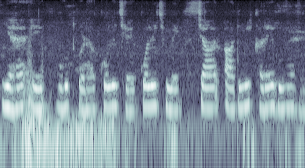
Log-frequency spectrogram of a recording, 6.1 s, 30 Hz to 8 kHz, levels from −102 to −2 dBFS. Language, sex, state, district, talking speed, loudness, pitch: Hindi, female, Uttar Pradesh, Saharanpur, 130 wpm, -17 LUFS, 215 Hz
